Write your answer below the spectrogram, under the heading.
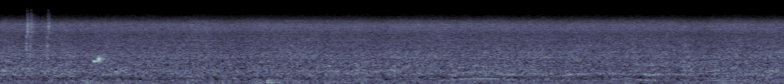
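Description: Steady rush of water running into a pool, with two sharp clicks just after the start and a short high squeak about a second in.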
